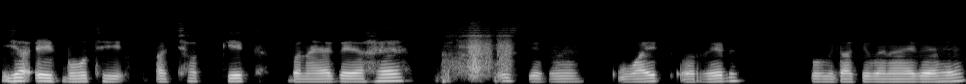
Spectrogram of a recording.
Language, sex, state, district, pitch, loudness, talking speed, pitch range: Hindi, male, Bihar, Jahanabad, 135 Hz, -19 LUFS, 125 wpm, 130-150 Hz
